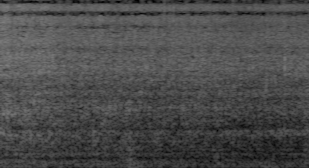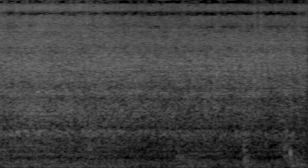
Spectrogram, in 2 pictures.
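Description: Tomatoes fry in hot oil with bay leaves and cardamom for a katla fish curry gravy, giving a steady, close, strong sizzling hiss with no talk.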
